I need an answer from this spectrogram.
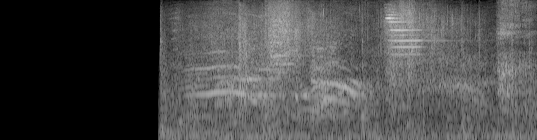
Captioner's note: grunting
